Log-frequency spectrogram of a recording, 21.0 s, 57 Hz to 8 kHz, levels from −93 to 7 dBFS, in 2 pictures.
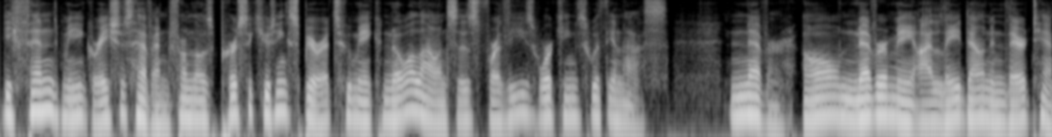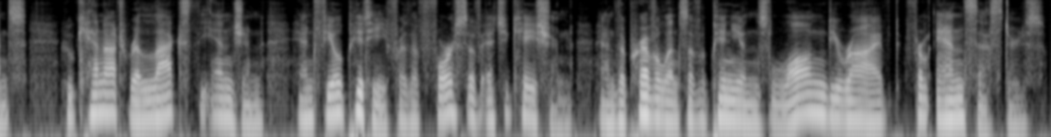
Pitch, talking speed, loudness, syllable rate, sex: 105 Hz, 135 wpm, -19 LUFS, 4.5 syllables/s, male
